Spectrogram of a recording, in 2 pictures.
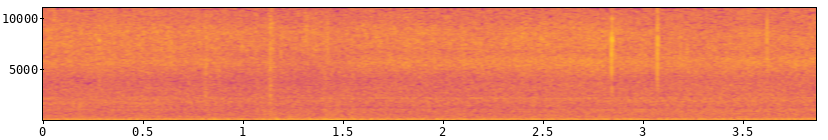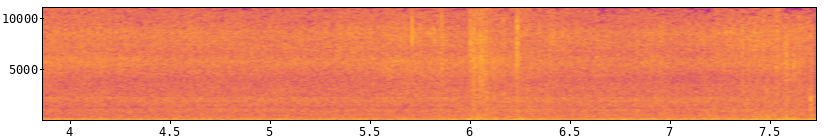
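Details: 1993 Toyota Camry XLE V6 driving with an engine misfire: a lumpy, stumbling drone under road noise. Cylinder 3 was dead from a bad fuel injector, the other five injectors were dirty and the plug wires were bad; low idle and low power.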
